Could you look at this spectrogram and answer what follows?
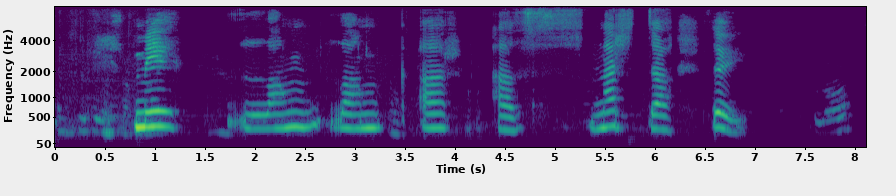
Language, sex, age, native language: Icelandic, female, 9, Icelandic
